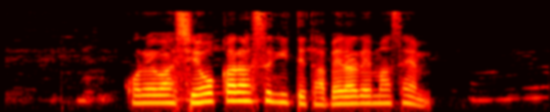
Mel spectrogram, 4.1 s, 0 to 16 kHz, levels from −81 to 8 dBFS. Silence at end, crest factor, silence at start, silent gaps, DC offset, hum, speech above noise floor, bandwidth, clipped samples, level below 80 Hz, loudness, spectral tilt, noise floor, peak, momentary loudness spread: 0.9 s; 20 dB; 0.6 s; none; under 0.1%; none; 40 dB; 11.5 kHz; under 0.1%; -64 dBFS; -20 LUFS; -3.5 dB/octave; -60 dBFS; -2 dBFS; 12 LU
